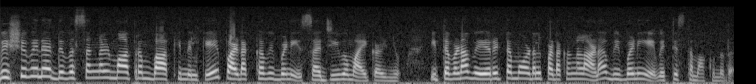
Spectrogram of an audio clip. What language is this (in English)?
Malayalam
